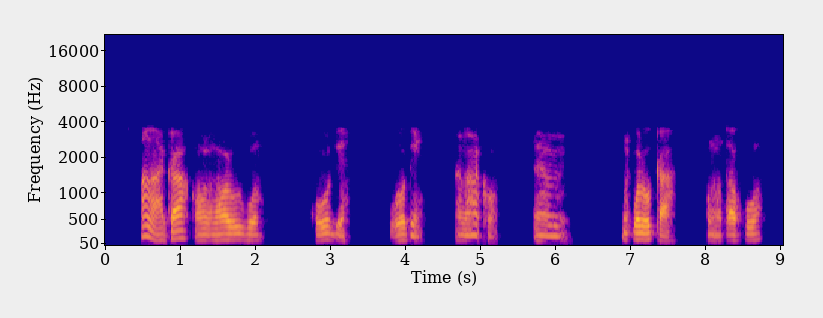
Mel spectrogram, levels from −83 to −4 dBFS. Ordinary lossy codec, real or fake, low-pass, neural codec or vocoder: none; fake; 3.6 kHz; codec, 16 kHz, 2 kbps, FreqCodec, larger model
